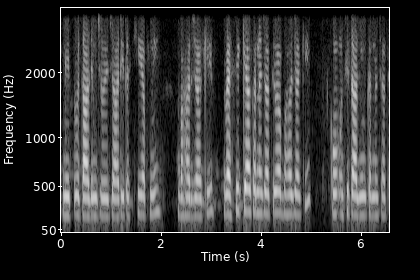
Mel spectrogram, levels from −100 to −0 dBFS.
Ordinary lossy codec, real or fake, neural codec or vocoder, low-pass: none; real; none; 3.6 kHz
